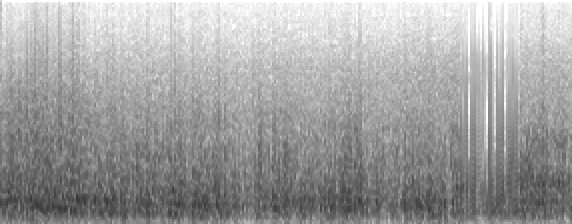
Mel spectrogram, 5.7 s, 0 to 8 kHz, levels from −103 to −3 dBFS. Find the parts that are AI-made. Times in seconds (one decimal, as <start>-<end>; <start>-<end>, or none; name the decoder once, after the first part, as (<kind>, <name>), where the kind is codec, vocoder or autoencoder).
4.6-5.2 (vocoder, BigVGAN v2)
